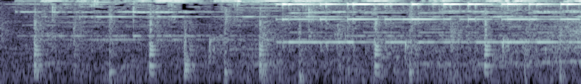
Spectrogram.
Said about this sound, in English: That's the sound of a road full of people on bikes.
